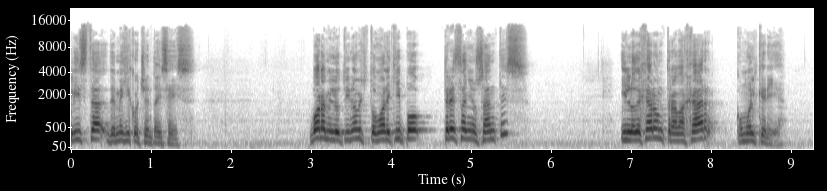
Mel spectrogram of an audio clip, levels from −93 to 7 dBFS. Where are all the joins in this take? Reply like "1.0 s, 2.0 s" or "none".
none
